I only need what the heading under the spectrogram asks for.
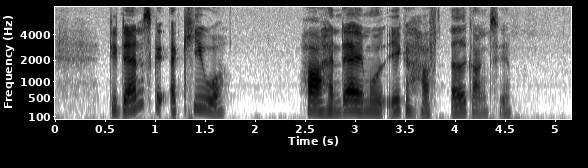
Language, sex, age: Danish, female, 33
